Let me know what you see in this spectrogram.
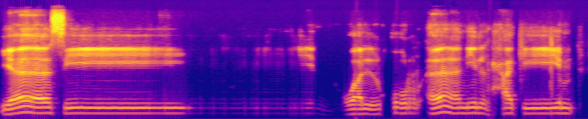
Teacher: فمن هذا الطريق اللي هو طريق الشاطبية يظهر النون، يظهر النون في هذا الموضع. أما من طريق آخر، من طريق طيبة النشر، فإنه يدغمها، لكننا قلنا أن شرحنا موافق لرواية حفص عن عاصم من طريق الشاطبية. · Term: إظهار رواية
